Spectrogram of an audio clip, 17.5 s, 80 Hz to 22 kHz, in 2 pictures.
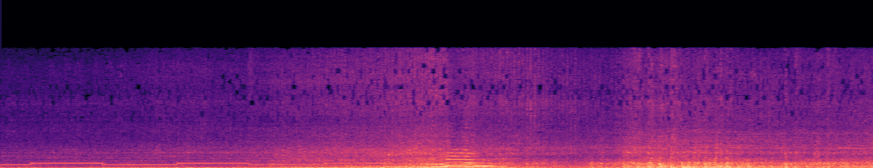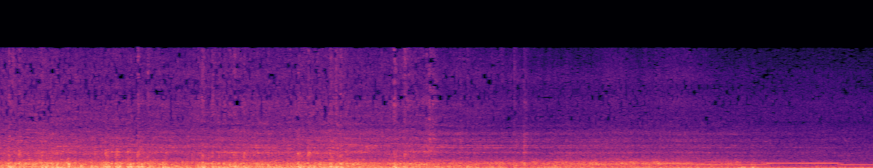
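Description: A level crossing alarm sounds an alternating two-tone ding-dong, then about four seconds in a CC 203 diesel-electric locomotive's horn blasts briefly with a slight fall in pitch. The passenger train then passes for about seven seconds, its coaches and wheels rumbling and clattering over the rails, and the crossing alarm is heard again near the end.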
